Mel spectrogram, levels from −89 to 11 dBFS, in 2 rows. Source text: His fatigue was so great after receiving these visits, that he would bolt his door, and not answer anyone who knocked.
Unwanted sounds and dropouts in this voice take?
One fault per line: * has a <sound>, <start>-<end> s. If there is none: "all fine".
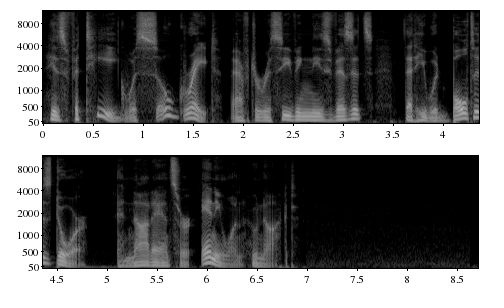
all fine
